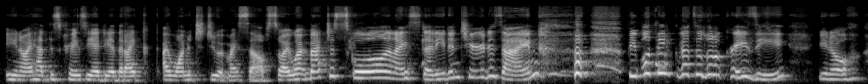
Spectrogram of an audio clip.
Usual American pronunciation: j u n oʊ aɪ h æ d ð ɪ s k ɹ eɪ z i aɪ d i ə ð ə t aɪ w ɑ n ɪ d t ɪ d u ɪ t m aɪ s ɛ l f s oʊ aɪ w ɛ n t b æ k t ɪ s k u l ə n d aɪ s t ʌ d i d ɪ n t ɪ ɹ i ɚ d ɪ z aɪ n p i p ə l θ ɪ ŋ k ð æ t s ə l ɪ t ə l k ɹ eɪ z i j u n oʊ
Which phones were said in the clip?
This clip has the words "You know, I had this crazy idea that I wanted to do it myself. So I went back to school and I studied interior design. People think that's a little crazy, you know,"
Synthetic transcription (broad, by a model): j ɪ n oʊ aɪ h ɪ d ð ɪ s k ɹ eɪ z i aɪ d i ə ð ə t aɪ w ɑ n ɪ d t ɪ d ɪ t m aɪ s ɛ l f s oʊ aɪ w ɛ n b æ k t ɪ s k u l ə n aɪ s t ʌ d i d ɪ n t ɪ ɹ d ɪ z aɪ n p i p l θ ɪ ŋ k ð æ t s ə l ɪ t l k ɹ eɪ z i j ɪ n oʊ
